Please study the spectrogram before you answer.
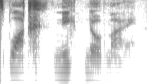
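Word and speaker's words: splachnignomai (σπλαγχνίζομαι): It's splachnignomai. That's how you say it.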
